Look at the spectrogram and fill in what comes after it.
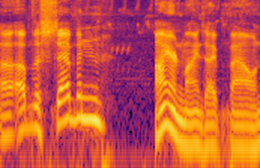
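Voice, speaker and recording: A man is speaking. His pitch swings very widely. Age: 60s. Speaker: gaming youtuber. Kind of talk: gameplay tutorial. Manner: casual, halting with fillers.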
